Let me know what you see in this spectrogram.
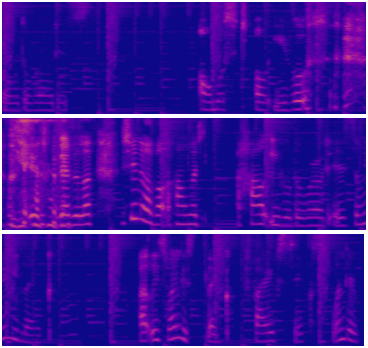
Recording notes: The audio quality may not be the best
